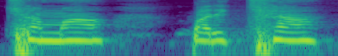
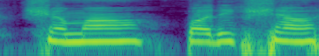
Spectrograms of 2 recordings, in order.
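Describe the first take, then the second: First: क्षमा said as छमा with a छ sound; परीक्षा mispronounced as परीछा; wrong छ sound. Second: क्षमा with a clear क्ष sound, not छ; correct क्ष. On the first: (गलत उच्चारण: छ) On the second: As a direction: say परीक्षा with kṣ. (सही उच्चारण: क्ष) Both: Shown as a demonstration. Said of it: "नहीं बोलना चाहिए".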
